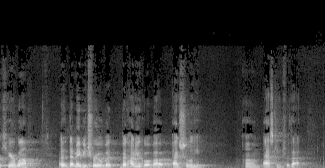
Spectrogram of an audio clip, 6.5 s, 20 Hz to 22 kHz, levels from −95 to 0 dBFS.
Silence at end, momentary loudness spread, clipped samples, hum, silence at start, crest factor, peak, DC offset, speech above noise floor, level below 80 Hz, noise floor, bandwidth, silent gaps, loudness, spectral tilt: 0.35 s; 11 LU; under 0.1%; none; 0 s; 18 dB; -2 dBFS; under 0.1%; 34 dB; -68 dBFS; -52 dBFS; 14.5 kHz; none; -19 LUFS; -4.5 dB/octave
